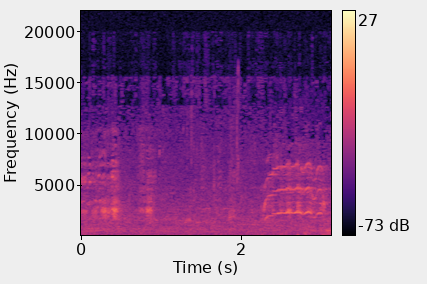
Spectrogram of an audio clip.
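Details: Welsh Cob at a foal championship show, letting out a brief, high, quavering whinny near the end, over a steady hum of showground background noise.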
